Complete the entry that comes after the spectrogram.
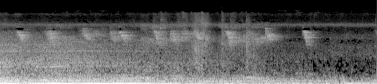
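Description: A small bird chirping over and over, short falling chirps about one and a half times a second, over a low rumble that fades out about three and a half seconds in.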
